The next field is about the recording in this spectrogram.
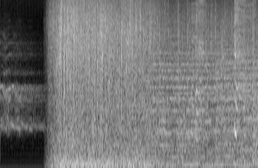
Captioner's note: fire blazes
